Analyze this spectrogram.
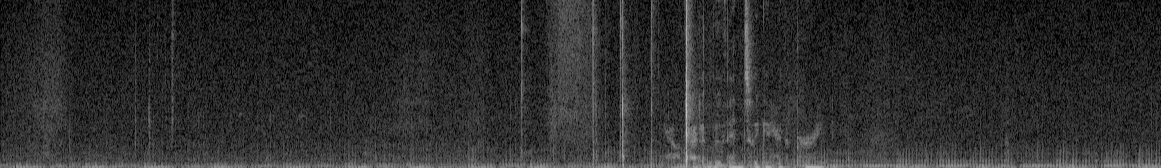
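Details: A foster kitten purrs steadily and fairly loudly, a low rumbling hum that pulses evenly with each breath.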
